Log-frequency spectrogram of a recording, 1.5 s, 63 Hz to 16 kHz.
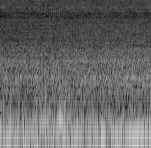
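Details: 2009 Ford Mustang GT after new phasers: short steady low idle with even beat, no ticking or knocking; engine sounds healthy.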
